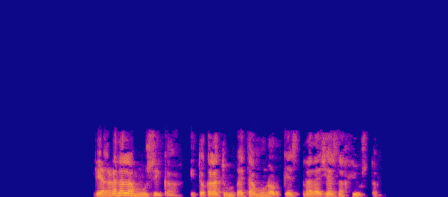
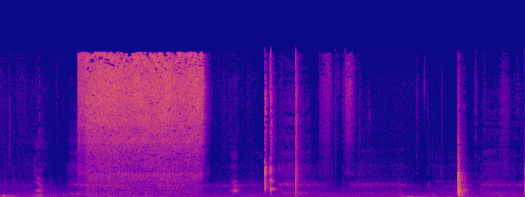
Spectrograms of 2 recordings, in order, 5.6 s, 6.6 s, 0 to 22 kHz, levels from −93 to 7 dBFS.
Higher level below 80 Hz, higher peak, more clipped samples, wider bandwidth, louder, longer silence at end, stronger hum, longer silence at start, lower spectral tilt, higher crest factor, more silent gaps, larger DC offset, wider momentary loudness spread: first, -58 dBFS vs -64 dBFS; first, -2 dBFS vs -10 dBFS; neither; second, 7.8 kHz vs 16.5 kHz; first, -18 LUFS vs -27 LUFS; first, 0.9 s vs 0.7 s; neither; first, 1.2 s vs 0.05 s; first, -5.5 dB/octave vs 0.5 dB/octave; second, 18 dB vs 24 dB; first, 2.30-2.38 s vs none; neither; second, 12 LU vs 23 LU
